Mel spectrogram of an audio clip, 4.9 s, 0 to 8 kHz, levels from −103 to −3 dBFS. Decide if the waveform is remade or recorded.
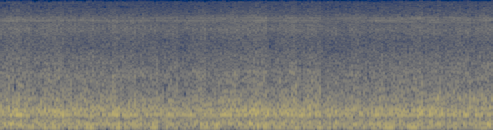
recorded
